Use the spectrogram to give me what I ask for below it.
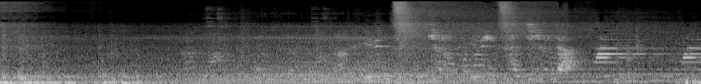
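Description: From 2.54 s to 5.68 s, a doubled audio track appears. A dry copy trails about one second behind, roughly 5 dB quieter, starting and stopping abruptly. A second, slower capture path is likely.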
